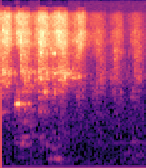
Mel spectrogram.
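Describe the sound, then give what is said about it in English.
Palms rubbing together briskly in a guided meditation, a quick series of soft, dry rasping strokes that start fairly loud and fade over the final half, with no voices over them. “Gently rub your hands.”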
